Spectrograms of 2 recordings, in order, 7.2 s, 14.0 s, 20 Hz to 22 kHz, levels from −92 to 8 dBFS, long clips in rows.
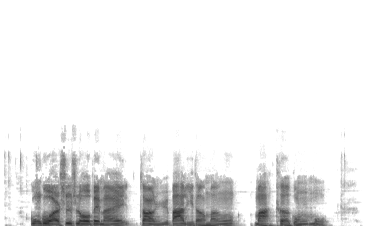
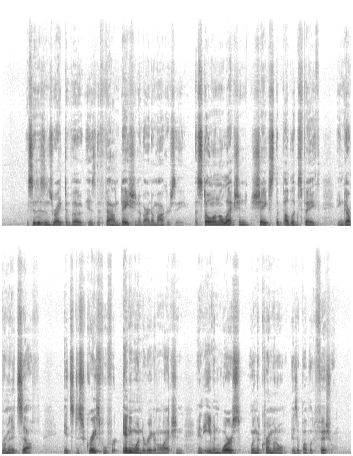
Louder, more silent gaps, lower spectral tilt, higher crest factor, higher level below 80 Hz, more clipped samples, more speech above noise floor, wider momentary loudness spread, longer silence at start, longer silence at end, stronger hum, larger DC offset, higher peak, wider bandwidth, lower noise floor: first, -17 LUFS vs -26 LUFS; neither; first, -6 dB/octave vs -4.5 dB/octave; second, 16 dB vs 22 dB; first, -54 dBFS vs -72 dBFS; neither; first, 43 dB vs 31 dB; second, 12 LU vs 15 LU; about the same, 0.55 s vs 0.5 s; first, 0.75 s vs 0.4 s; neither; neither; about the same, -2 dBFS vs -4 dBFS; second, 7.4 kHz vs 20 kHz; about the same, -60 dBFS vs -57 dBFS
